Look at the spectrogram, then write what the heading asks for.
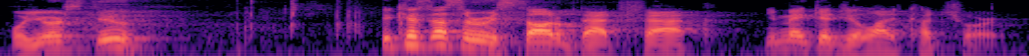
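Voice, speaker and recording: Male actor as self-assured adventurer captain, stage play, mocking, sardonic, lively varied pitch. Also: normal speed. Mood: cool, mocking. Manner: sardonic, taunting. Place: stage performance.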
